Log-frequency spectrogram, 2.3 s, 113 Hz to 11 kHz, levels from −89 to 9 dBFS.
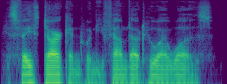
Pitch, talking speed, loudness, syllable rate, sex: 85 Hz, 265 wpm, -21 LUFS, 5.9 syllables/s, male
